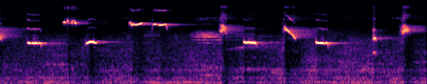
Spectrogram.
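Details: Brown-throated Sunbird, locally kolibri ninja, singing with mimicked nightjar calls: short high chirps, drawn-out whistles and sharp downward sweeps in irregular bursts.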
